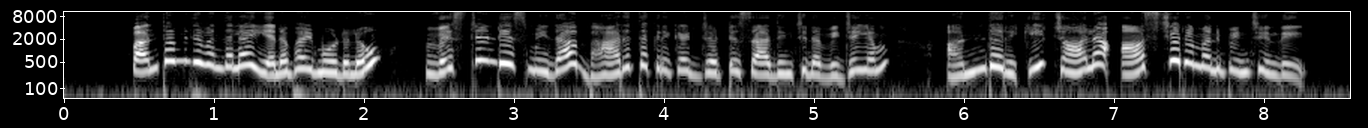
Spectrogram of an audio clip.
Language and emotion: Telugu, surprised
